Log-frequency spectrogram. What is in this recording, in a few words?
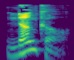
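"nuncle", English, British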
